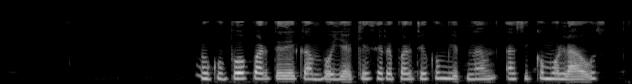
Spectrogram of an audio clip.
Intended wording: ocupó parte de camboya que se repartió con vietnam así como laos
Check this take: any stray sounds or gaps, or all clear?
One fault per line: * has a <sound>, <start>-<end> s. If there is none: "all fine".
all fine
